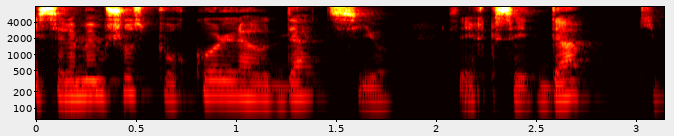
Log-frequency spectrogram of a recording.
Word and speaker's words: collaudatio: Mais là, on ne dit pas collaudatio, mais c'est collaudatio.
